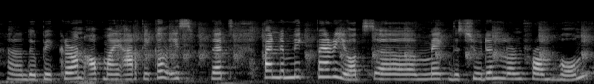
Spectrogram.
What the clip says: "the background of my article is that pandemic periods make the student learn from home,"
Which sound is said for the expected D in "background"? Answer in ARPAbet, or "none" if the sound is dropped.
none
